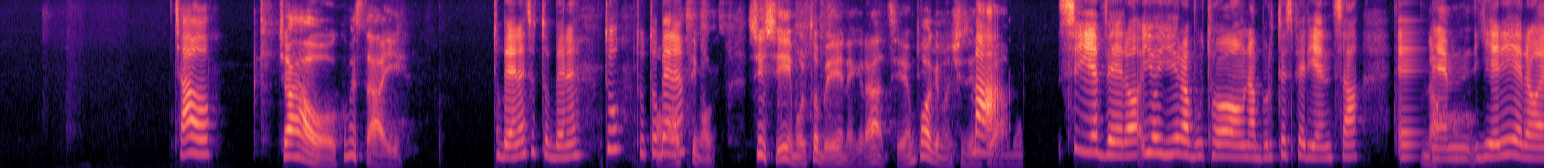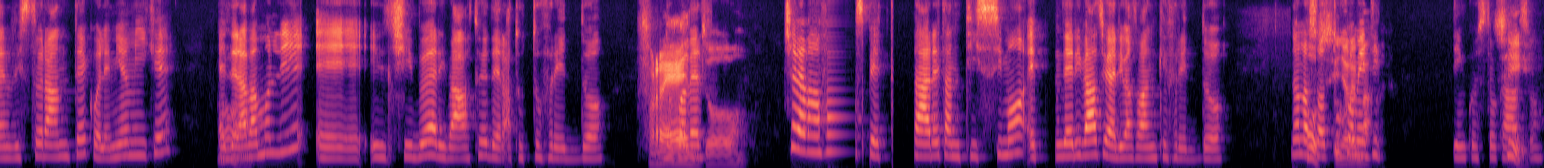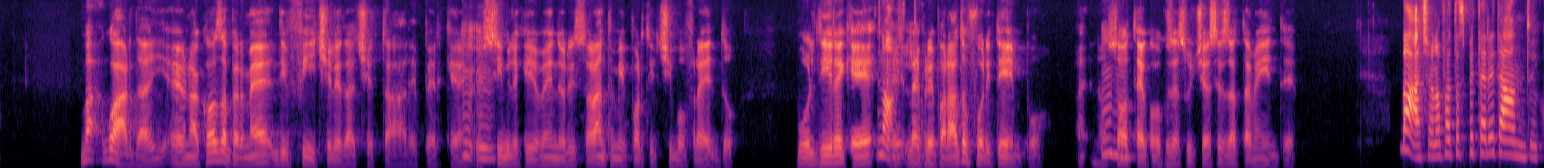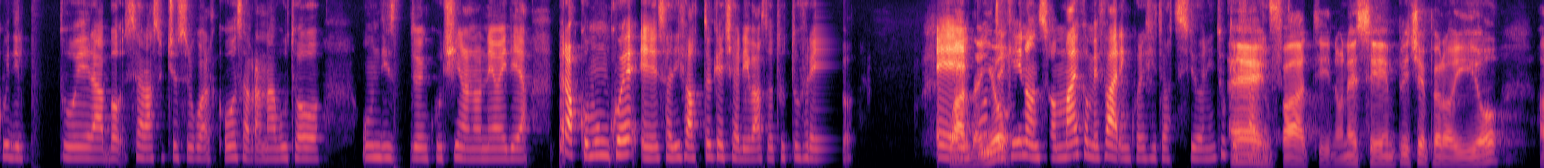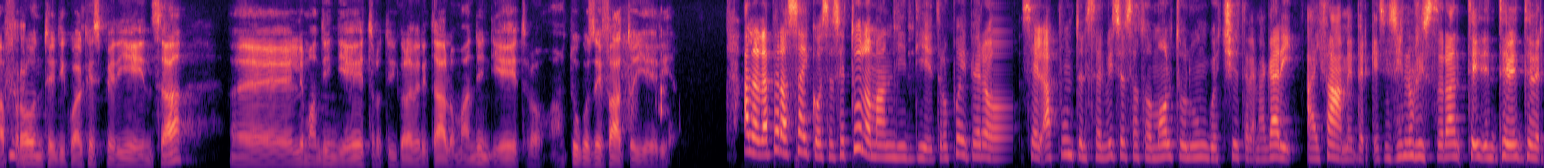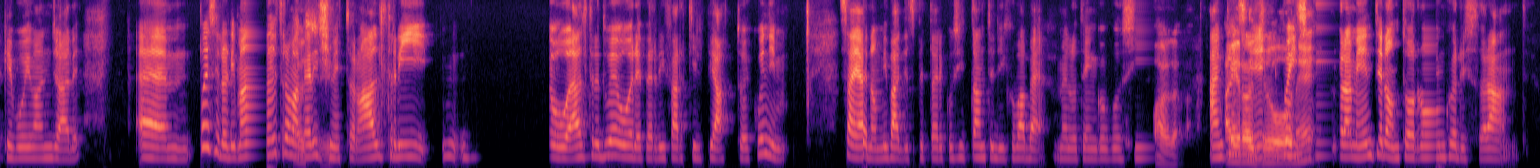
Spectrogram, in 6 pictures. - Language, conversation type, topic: Italian, unstructured, Come reagisci se il cibo ti viene servito freddo o preparato male?
- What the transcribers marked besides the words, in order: tapping; static; distorted speech; surprised: "No"; surprised: "Freddo?"; other noise; laughing while speaking: "sei in un ristorante evidentemente"; tsk; "Guarda" said as "arda"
